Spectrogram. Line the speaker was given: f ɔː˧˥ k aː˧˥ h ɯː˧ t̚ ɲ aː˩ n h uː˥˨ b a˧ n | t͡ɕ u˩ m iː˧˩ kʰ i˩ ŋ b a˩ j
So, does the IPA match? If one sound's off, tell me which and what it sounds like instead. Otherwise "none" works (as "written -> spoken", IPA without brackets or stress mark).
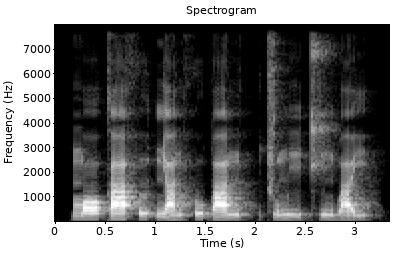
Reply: f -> m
